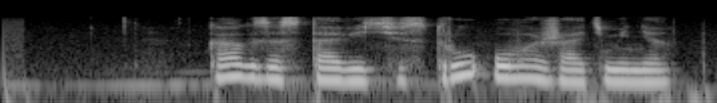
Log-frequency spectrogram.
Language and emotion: Russian, neutral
